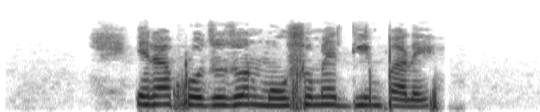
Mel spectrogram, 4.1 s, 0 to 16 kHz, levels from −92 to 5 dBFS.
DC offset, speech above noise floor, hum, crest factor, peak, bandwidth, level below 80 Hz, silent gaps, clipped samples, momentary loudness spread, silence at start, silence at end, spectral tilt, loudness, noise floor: under 0.1%; 60 dB; none; 14 dB; -2 dBFS; 7 kHz; -56 dBFS; none; under 0.1%; 10 LU; 0.7 s; 0.75 s; -5.5 dB/octave; -14 LUFS; -73 dBFS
